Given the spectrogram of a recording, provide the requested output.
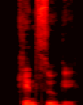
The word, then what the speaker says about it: kintsugi: It is known as a kintsugi. I'm gonna butcher it. – Yeah. – Kintsugi.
